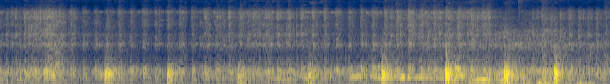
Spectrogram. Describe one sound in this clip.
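Gunshots from a video game sound through a television speaker in bursts.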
